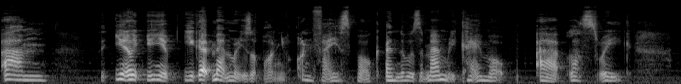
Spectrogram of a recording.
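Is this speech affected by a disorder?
Yes: dysphonia; muscle tension dysphonia with some tremor, progressive, thyroid partly removed 1992, suspected but unconfirmed cause; still worsening, specialist speech therapists at Withenshaw Hospital, botox injections worked only for a limited time; voice unreliable, gives out mid-conversation, pauses for breath, pushes on throat, slight tremor, hard to follow by phone.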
